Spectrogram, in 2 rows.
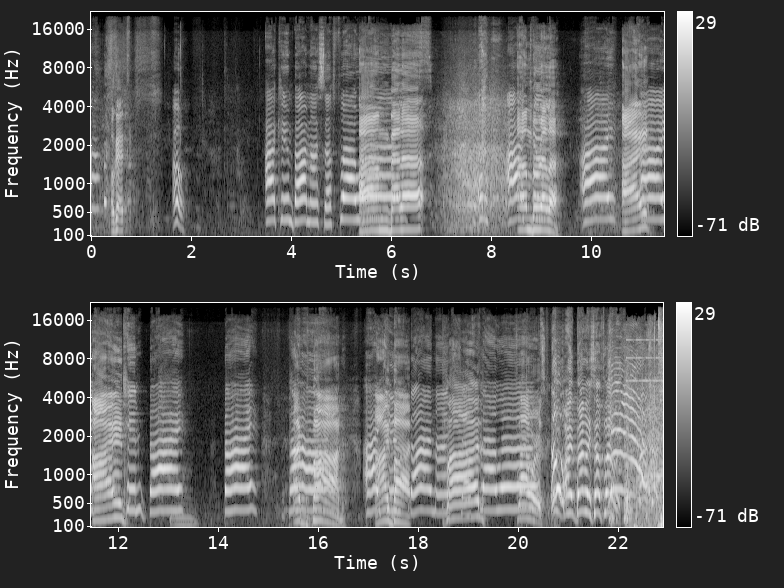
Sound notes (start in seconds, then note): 6.9 laughter; 21.7 cheers and applause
